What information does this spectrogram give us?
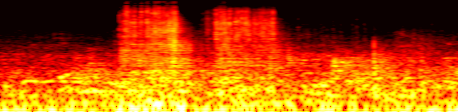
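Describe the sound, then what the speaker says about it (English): Playing cards are shuffled in the video game Dragon Age: Origins: two quick riffling bursts of crisp card flutter close by, set against a quiet background hum. "Before we start, the cards must be shuffled."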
